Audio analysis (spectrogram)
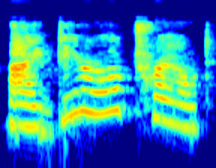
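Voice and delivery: preen like a conceited hag; shrill-voiced boastful aunt; Aunt Sponge's voice. A narrator's reading. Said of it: "Aunt Sponge cried out".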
